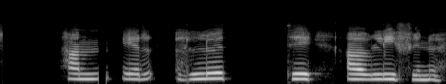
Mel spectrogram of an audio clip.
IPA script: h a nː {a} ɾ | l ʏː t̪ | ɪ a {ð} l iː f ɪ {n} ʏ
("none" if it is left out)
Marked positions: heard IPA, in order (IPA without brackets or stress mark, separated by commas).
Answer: ɛ, v, n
